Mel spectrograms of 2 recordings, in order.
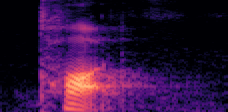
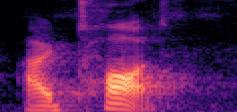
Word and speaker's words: taught: Lo mismo, la pronunciación. En ambos es este sonido, ¿vale? No es ni una O, I taught, ni una A, I taught. Es justo una mezcla entre las dos.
